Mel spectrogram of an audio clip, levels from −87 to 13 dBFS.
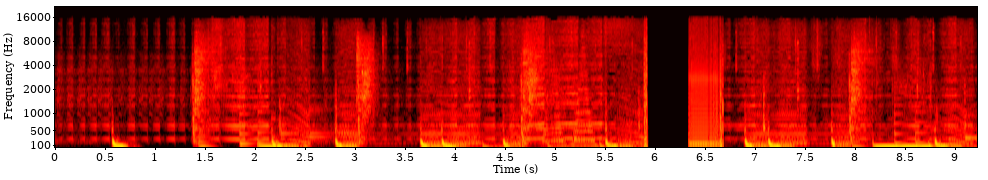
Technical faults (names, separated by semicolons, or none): cable pulled and plugged in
